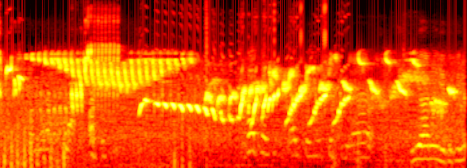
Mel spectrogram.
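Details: White-rumped shama singing energetically in the evening, meant to get other shamas singing: a high, fast stuttering series, then a steady whistled trill breaking into a lively medley of swooping, varied notes.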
